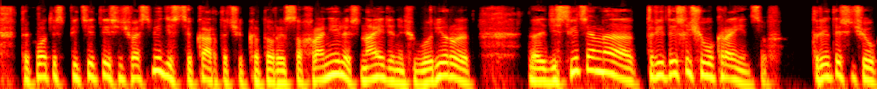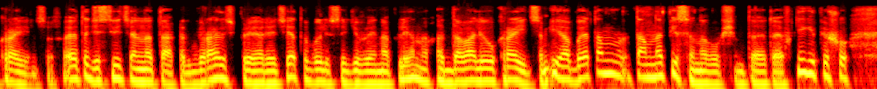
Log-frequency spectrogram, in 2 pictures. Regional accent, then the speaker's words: Latvia; родился я в Латвии, жил в Латвии, учился там и так далее.

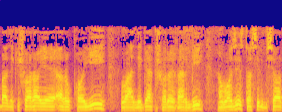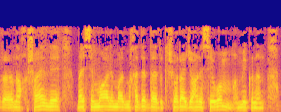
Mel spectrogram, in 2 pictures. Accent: Afghanistan; ما از افغانستان آمدیم

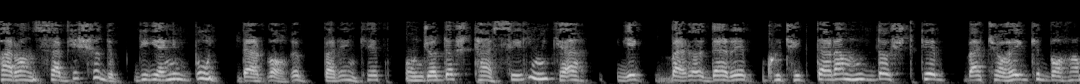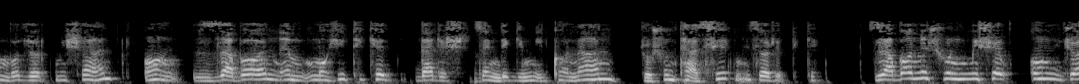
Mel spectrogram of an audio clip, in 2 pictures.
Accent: Iran; moved away; خب از وقتی که از ایران اومدم بیرون

